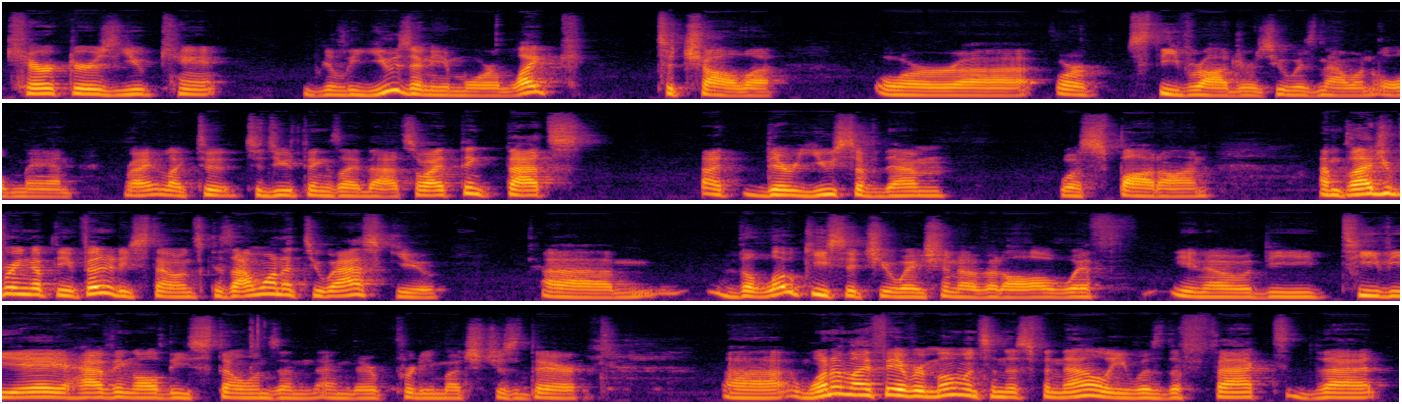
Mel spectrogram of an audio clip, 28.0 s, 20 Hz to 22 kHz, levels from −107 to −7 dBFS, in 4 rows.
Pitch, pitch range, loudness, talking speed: 155 Hz, 135-170 Hz, -26 LUFS, 190 wpm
